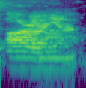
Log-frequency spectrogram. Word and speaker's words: Ariana: You should learn to pronounce her name right first. It's Ariana.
